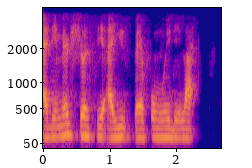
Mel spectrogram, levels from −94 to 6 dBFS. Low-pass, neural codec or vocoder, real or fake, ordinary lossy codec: 3.6 kHz; none; real; none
